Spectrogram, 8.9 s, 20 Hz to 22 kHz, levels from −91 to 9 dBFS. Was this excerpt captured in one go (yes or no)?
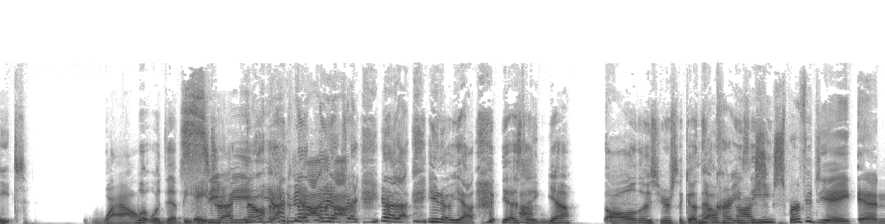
no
